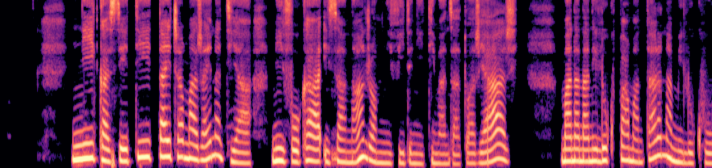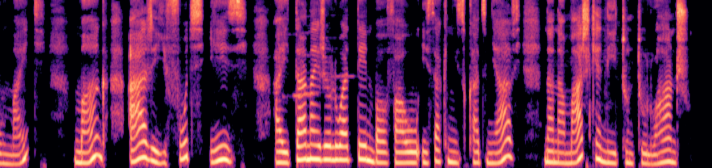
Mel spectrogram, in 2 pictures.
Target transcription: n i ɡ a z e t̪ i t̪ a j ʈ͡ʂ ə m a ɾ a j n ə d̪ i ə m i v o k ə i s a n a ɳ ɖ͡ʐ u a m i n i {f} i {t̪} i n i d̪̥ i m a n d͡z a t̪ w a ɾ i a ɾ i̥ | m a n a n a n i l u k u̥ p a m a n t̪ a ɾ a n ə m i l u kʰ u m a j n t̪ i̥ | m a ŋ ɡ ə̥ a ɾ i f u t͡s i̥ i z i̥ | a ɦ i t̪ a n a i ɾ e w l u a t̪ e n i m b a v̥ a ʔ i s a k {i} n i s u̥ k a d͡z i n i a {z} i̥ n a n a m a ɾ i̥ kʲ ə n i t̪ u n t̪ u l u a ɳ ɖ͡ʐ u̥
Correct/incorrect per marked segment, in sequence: incorrect: v, incorrect: d̪, correct, incorrect: v

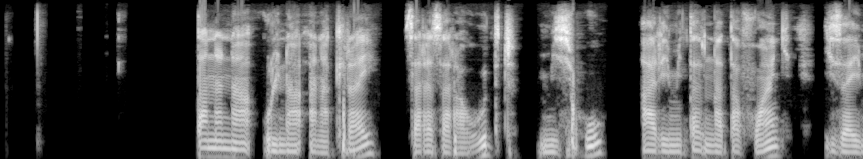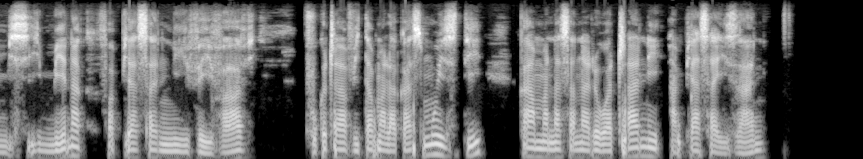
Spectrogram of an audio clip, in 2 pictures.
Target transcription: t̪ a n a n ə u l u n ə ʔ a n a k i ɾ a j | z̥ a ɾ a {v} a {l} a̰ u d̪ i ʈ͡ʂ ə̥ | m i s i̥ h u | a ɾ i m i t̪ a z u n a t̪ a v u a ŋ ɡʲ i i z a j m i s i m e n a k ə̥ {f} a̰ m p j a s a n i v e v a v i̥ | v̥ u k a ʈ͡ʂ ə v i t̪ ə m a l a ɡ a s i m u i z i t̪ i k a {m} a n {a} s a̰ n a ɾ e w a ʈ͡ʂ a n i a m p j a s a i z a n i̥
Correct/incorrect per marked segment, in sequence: incorrect: z, incorrect: ɾ, correct, correct, correct

